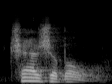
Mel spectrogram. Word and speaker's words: chasuble: Your word is chasuble. Chasuble. Alternate pronunciations: chasuble, chasuble.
